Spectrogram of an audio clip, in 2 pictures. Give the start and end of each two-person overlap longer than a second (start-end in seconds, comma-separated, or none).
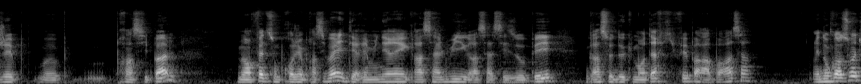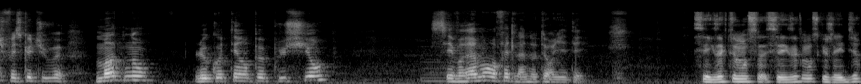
none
